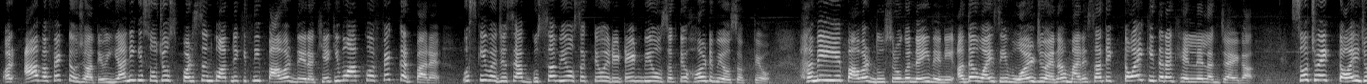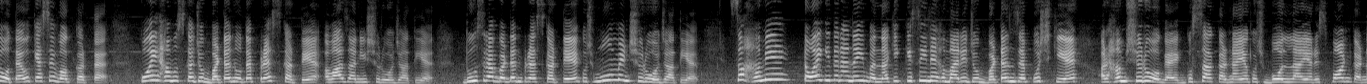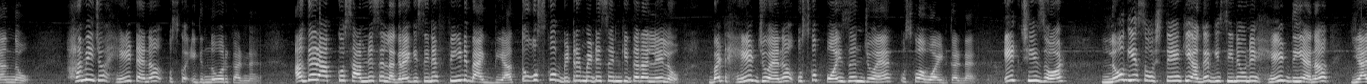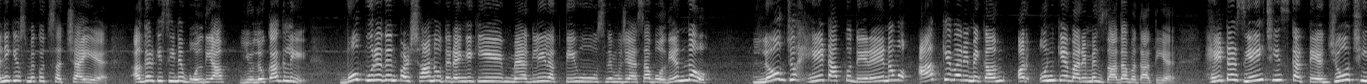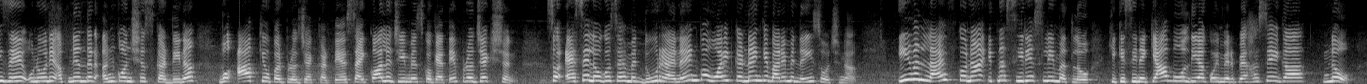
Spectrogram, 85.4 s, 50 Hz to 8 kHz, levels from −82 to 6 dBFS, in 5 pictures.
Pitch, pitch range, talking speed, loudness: 350 Hz, 300-395 Hz, 215 wpm, -16 LUFS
